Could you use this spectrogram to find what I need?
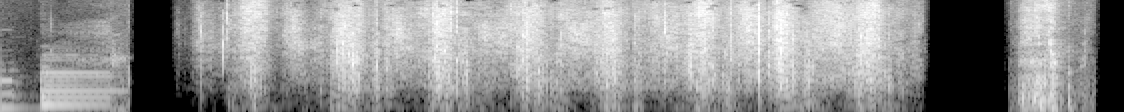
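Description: Paper banknotes riffle and flick.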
